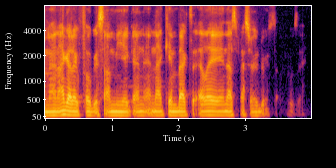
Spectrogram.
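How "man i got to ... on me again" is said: ordinary delivery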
